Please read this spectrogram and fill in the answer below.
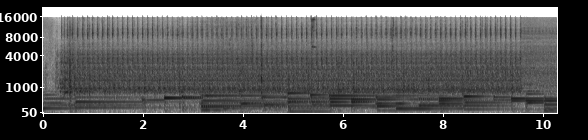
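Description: Bernette B37 computerized sewing machine stitching a neckband on cotton jersey, running at a steady fast speed that starts just after the beginning and stops near the end, under background music.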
